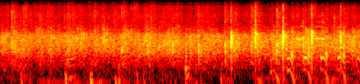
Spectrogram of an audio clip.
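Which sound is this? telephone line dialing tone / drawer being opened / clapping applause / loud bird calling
clapping applause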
